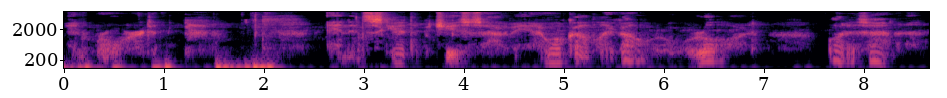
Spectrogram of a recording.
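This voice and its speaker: Whispering, a man keeps a moderate pace. Long pauses come often in his speech. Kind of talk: ASMR gaming ramble. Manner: whispered; rambling, casual.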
